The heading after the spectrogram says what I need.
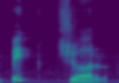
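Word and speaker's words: picture: तो कोई भी इंग्लिश की स्पेलिंग जिसमें टी यू आर ई मिल जाए तो इसको टूर या टर नहीं पढ़ना है। चर पढ़ देना है। ठीक है? जैसे पिक चर ने चर फ्यू चर कल चर।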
